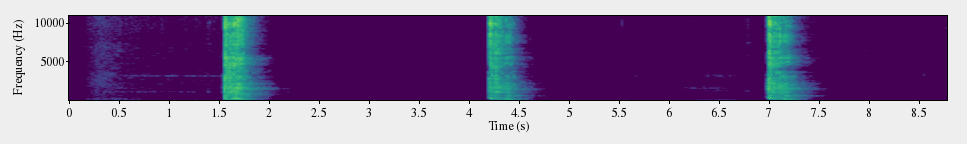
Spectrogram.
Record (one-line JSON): {"three_cough_length": "8.8 s", "three_cough_amplitude": 32768, "three_cough_signal_mean_std_ratio": 0.22, "survey_phase": "beta (2021-08-13 to 2022-03-07)", "age": "18-44", "gender": "Male", "wearing_mask": "No", "symptom_none": true, "symptom_onset": "7 days", "smoker_status": "Ex-smoker", "respiratory_condition_asthma": true, "respiratory_condition_other": false, "recruitment_source": "REACT", "submission_delay": "2 days", "covid_test_result": "Negative", "covid_test_method": "RT-qPCR", "influenza_a_test_result": "Negative", "influenza_b_test_result": "Negative"}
